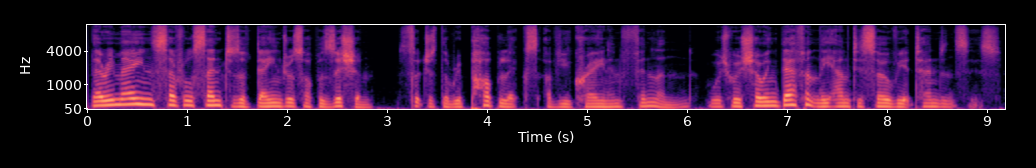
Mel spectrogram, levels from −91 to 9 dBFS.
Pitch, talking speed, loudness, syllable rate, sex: 140 Hz, 145 wpm, -18 LUFS, 5.5 syllables/s, male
